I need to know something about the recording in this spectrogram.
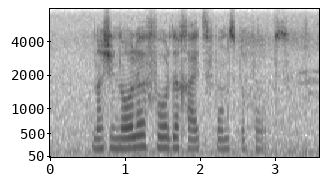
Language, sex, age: Afrikaans, female, 19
